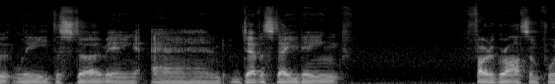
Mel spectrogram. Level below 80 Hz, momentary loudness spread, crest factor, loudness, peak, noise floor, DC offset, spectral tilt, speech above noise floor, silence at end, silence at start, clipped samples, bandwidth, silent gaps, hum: -44 dBFS; 10 LU; 18 dB; -28 LUFS; -12 dBFS; -59 dBFS; under 0.1%; -4 dB/octave; 31 dB; 0 s; 0 s; under 0.1%; 17 kHz; none; none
